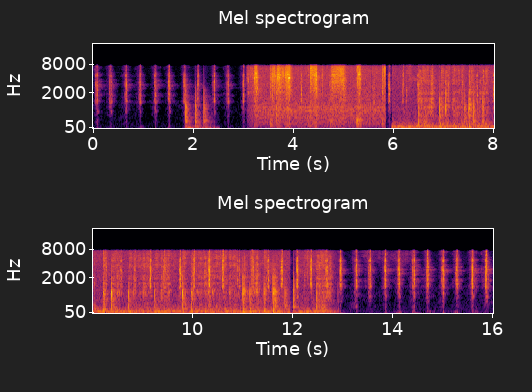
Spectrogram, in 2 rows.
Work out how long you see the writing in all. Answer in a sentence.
The writing can be heard for 10 seconds in total.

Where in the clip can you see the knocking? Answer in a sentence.
You can hear the knocking from 1.9 to 2.5 s, from 7.4 to 8.0 s and from 11.7 to 12.2 s.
